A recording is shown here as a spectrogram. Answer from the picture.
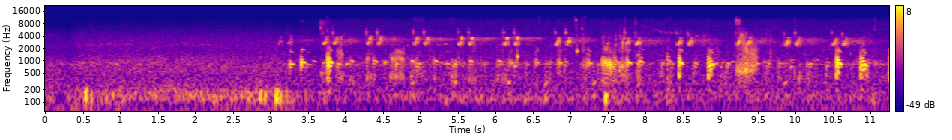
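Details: Common toads mating in winter at the edge of a pond in the Limousin countryside, France, on 11 March 2013, give short, soft croaking notes in quick, uneven succession; Common toad.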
